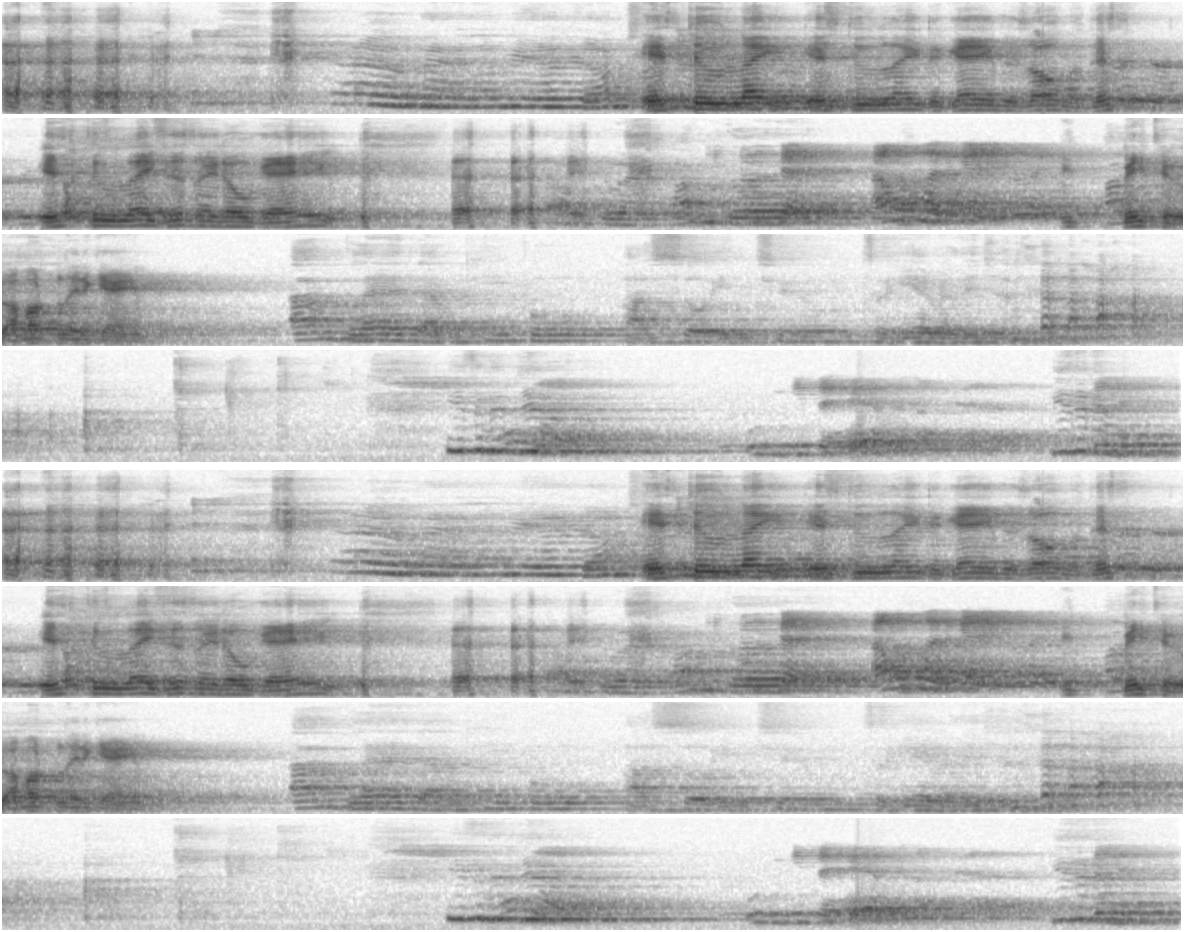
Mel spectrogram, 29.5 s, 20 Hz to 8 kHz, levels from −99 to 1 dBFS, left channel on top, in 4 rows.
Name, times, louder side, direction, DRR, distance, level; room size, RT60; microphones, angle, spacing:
voice 1, 0.0-1.1 1.7-1.9 4.0-7.0 7.6-11.0 11.3-11.4 14.0-14.1 14.4-15.7, left 2 dB, 10° left, 9 dB, 0.4 m, -28 dB
voice 2, 2.0-5.6 6.6-8.5 10.7-12.5 13.0-13.1 14.3-15.4 16.5-22.0 22.2-22.3 22.6-22.8 23.2-23.3 23.9-24.0 24.4-25.9 28.7-29.2, left 1 dB, 35° left, 1 dB, 1.5 m, -36 dB
voice 3, 4.2-4.5 12.0-12.5 12.8-14.5 24.6-24.9 25.3-25.7 26.6-28.4 29.0-29.2, equal, 20° right, -3 dB, 1.9 m, -35 dB
14.0 x 8.6 x 4.3 m, 2.5 s
head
